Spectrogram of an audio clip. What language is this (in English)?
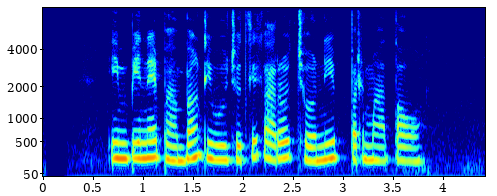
Javanese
